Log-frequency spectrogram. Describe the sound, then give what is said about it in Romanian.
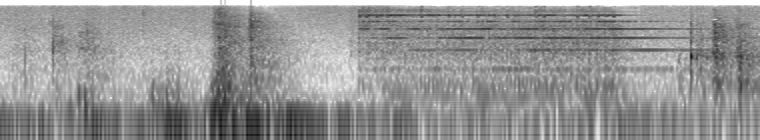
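A telephone bell rings loudly for over a second, a sustained metallic trill, after some brief clattering and shuffling noises; no one speaks. “Foarte bine că-mi telefonez.”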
